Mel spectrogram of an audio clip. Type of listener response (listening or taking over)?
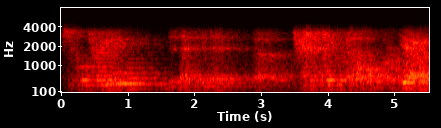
taking over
